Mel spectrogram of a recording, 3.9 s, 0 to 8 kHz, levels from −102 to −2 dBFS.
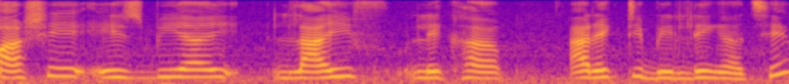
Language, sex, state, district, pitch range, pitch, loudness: Bengali, female, West Bengal, Paschim Medinipur, 225-265 Hz, 235 Hz, -18 LUFS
